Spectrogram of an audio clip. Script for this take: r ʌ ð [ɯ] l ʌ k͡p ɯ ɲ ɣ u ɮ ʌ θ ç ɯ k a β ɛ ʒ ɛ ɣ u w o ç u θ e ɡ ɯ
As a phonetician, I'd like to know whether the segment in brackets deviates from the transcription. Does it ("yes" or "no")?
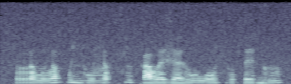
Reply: yes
